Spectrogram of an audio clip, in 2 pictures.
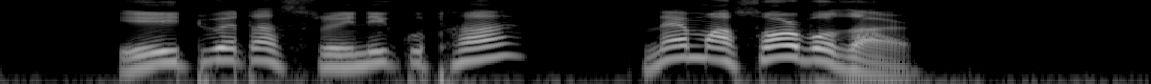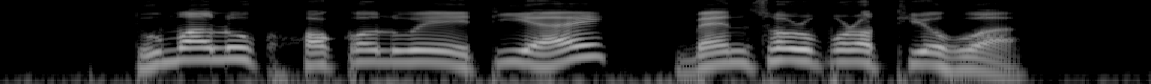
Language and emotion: Assamese, angry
